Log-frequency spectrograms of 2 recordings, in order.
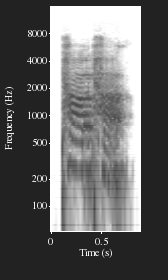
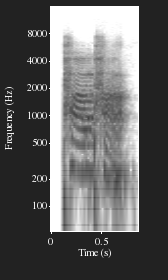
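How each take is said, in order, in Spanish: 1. La p se libera con una fuerte bocanada de aire. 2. La p se libera con una fuerte bocanada de aire.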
